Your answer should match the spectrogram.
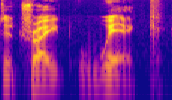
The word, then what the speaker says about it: DTRT WIC: Doug Schwartz is the owner of DTRT WIC, but it's pronounced Detroit WIC, and Trip Wipes.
